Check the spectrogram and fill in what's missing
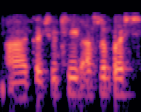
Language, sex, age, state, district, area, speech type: Kashmiri, male, 18-30, Jammu and Kashmir, Shopian, rural, conversation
